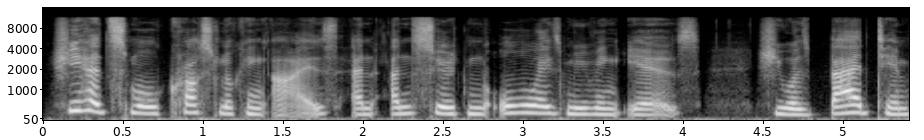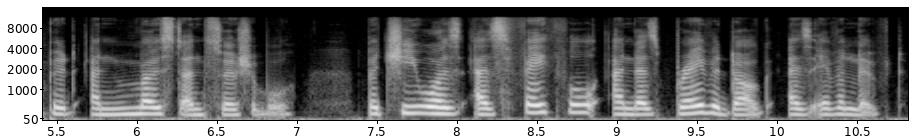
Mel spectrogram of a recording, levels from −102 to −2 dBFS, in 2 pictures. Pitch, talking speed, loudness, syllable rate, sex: 210 Hz, 170 wpm, -19 LUFS, 4.8 syllables/s, female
